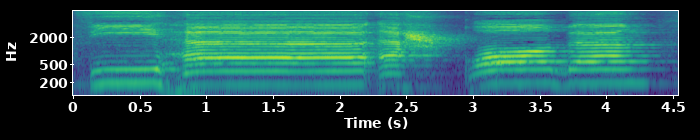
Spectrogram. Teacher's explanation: Now we have the ha that we're stretching for a minimum here of 3, and we have alif, then ha, second part of the throat.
